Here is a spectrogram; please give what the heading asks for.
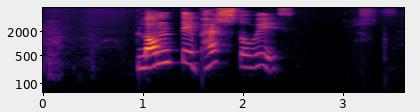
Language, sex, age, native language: Icelandic, male, 9, Icelandic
